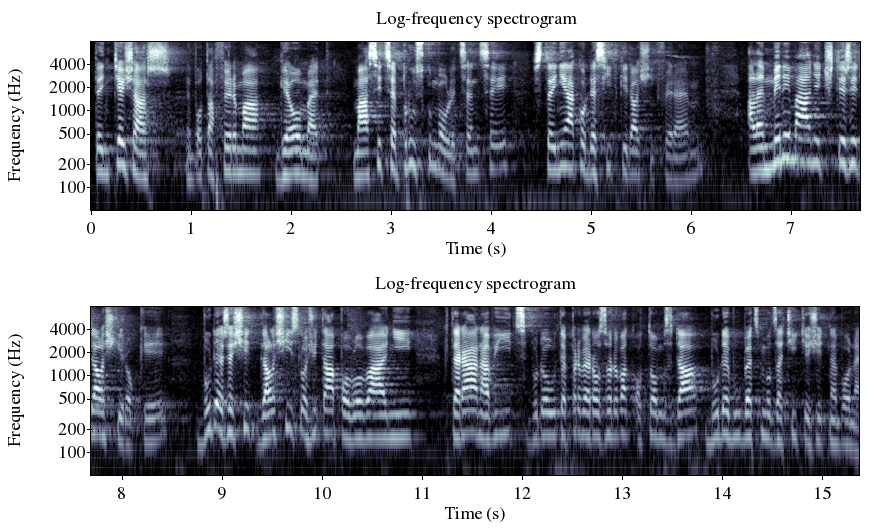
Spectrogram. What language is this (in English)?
Czech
